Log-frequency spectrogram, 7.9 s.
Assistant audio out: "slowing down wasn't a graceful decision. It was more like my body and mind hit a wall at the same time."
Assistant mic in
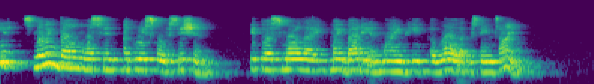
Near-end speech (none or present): none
